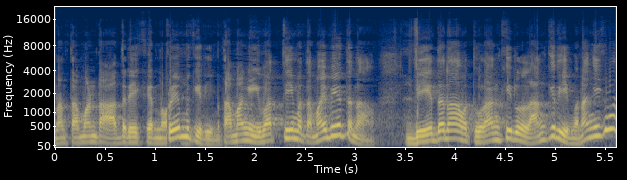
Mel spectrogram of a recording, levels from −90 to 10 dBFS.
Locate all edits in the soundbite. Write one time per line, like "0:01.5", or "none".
0:01.1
